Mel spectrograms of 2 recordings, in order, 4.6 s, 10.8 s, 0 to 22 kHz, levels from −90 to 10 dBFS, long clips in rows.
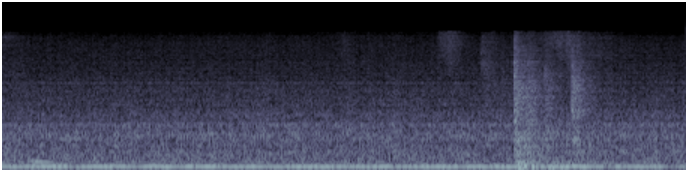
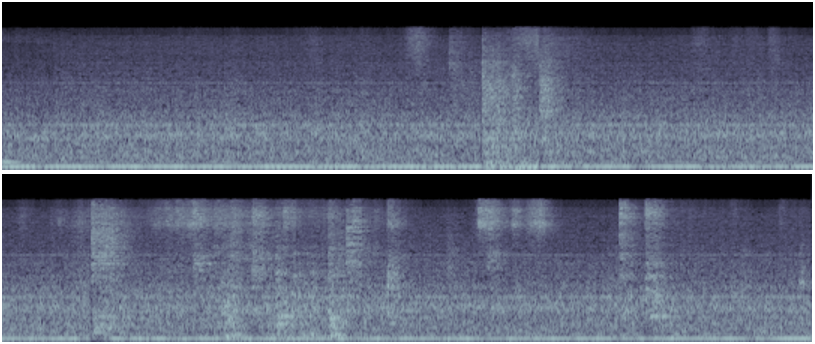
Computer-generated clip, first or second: first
